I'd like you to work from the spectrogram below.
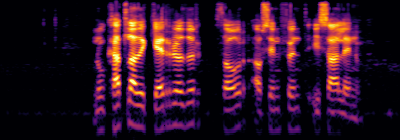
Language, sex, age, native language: Icelandic, male, 40-49, Icelandic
